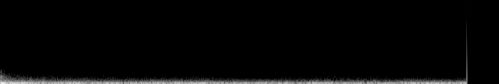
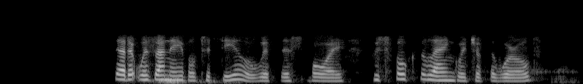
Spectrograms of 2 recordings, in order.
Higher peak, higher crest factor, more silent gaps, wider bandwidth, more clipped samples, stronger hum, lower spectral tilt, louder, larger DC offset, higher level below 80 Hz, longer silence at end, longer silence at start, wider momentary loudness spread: first, 0 dBFS vs -6 dBFS; about the same, 20 dB vs 22 dB; neither; second, 0.5 kHz vs 4.1 kHz; neither; neither; first, -11.5 dB/octave vs -4.5 dB/octave; about the same, -28 LUFS vs -28 LUFS; neither; first, -22 dBFS vs -64 dBFS; second, 0.3 s vs 0.5 s; second, 0 s vs 1.15 s; second, 8 LU vs 11 LU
